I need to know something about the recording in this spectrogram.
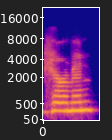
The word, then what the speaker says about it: Karaman: how do you say your last name Carman Carman am I saying it right Carman yeah Carman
